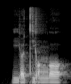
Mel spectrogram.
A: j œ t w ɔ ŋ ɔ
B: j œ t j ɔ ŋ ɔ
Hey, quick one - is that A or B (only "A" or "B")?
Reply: B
